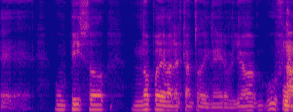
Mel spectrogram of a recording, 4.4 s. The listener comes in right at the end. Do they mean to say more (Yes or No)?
Yes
